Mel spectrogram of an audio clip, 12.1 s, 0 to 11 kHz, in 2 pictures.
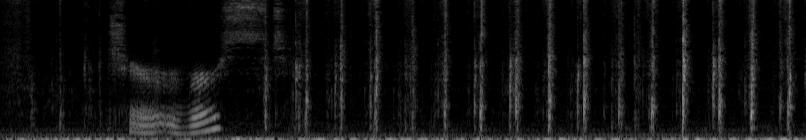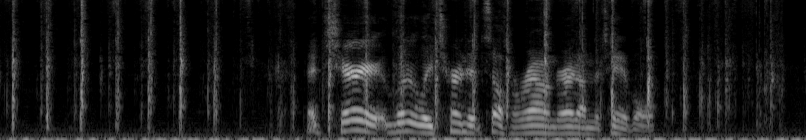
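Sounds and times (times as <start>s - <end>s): cards shuffled by hand: 2.0s - 12.0s.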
